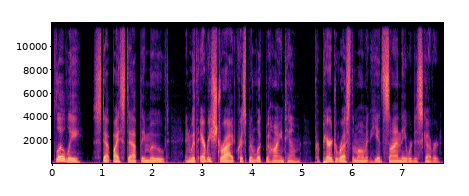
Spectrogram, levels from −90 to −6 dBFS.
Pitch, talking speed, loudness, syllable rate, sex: 115 Hz, 190 wpm, -21 LUFS, 5.8 syllables/s, male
